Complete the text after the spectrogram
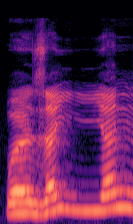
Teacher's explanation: Di sini ada nun tasydid, terus ada tanda berdiri di atas. Nun tasydid, gunnah musyaddada, wa zayyan, dengung seperti itu, 2 ketuk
